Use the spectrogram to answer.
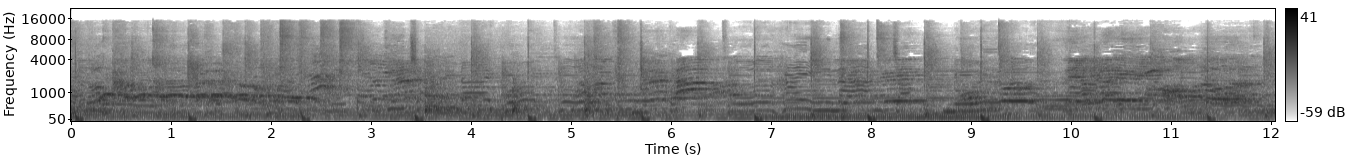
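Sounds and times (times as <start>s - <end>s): pop drums and bass: 0.0s - 12.0s.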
